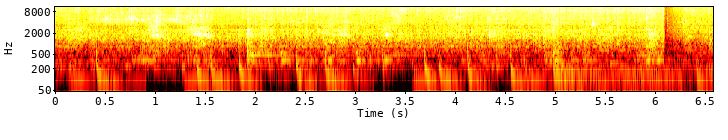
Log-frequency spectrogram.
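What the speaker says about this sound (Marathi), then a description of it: "आता कांदा चिरलेला घालत आहे, तो पण थोडा परतवून घेते।" Chopped onion fries in a pan close by for a Bombil fish bhurji, a busy crackling sizzle broken by repeated scraping stirs of a spatula, steady and fairly loud, with no speech.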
